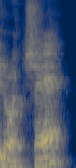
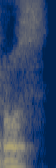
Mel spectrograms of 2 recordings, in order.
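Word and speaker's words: ROCE: easy whenever I see Rocher please don't pronounce this as Ros is my sister Ross is your mother professionally we pronounce this as Rocher whenever I see this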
